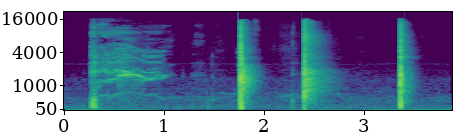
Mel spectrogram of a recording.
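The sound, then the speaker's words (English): A short spoken word, then three sharp, loud hand claps by two people testing the science of clapping, spaced roughly a second apart, each a single crisp smack with a brief quiet between. “So the science of clapping is if you clap at the same time I clap, you don't hear my clap.”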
